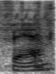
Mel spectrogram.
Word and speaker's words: Fan: F-A-N. Like fan. F-A. It's Oh, Ooh, fan.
